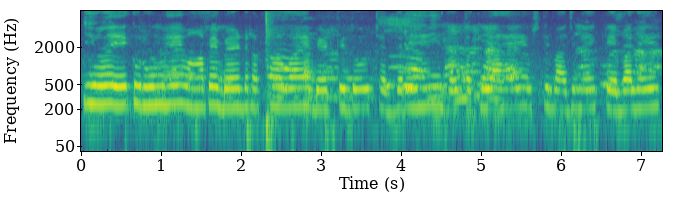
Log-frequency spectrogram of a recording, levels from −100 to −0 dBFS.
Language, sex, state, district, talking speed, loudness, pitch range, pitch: Hindi, female, Maharashtra, Mumbai Suburban, 200 wpm, -16 LUFS, 210-230 Hz, 215 Hz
